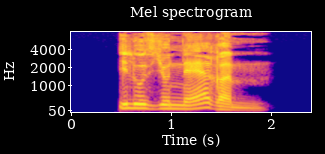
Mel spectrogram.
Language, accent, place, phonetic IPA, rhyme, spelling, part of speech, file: German, Germany, Berlin, [ɪluzi̯oˈnɛːʁəm], -ɛːʁəm, illusionärem, adjective, De-illusionärem.ogg
- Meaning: strong dative masculine/neuter singular of illusionär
